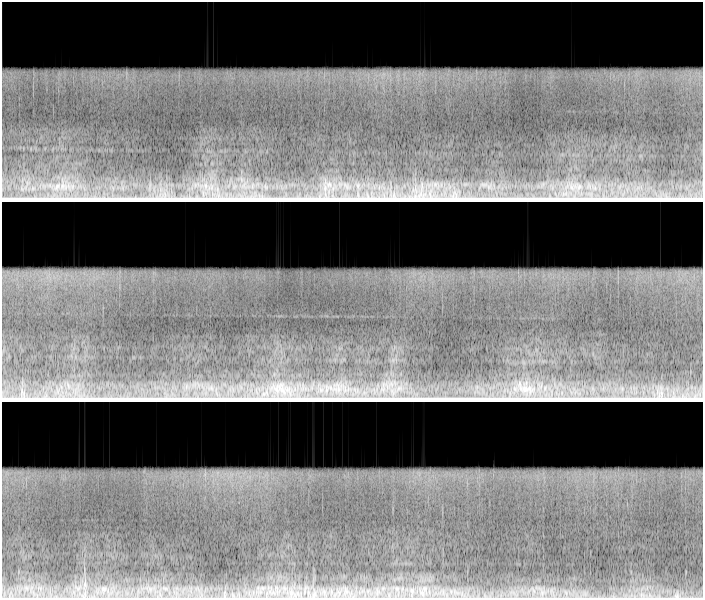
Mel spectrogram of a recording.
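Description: Steady rain falling close to the microphone, a continuous hiss over a low rumble that swells and eases.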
